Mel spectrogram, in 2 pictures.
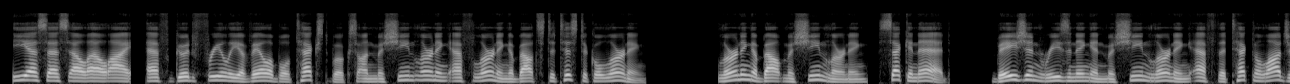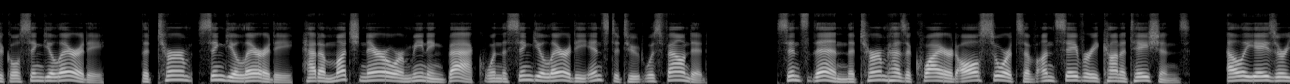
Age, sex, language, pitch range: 40-59, male, English, 135-190 Hz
